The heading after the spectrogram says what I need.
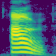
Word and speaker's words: I'll: 근데 이렇게 축약형은요. 뒤에 단어가 꼭 나와요. 그래서 뒷단어를 편하게 하려면 아예 모음을 묵음처럼 빼버리세요. I'll.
